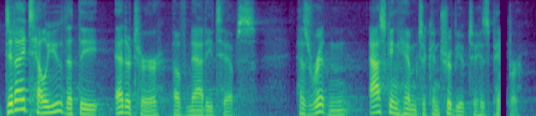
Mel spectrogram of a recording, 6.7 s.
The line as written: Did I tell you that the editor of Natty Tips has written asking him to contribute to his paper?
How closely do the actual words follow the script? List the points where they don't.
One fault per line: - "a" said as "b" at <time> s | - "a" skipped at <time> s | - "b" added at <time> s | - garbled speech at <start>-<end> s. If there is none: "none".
none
